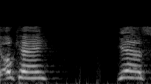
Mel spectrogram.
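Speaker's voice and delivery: a breezy yes he won't keep; kid giving lip service. Pretend. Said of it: "You might say".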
